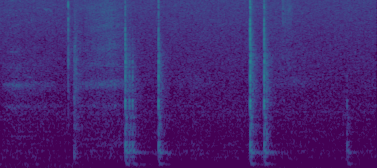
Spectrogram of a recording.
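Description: A small plastic figure clicks and taps as it is handled close by.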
